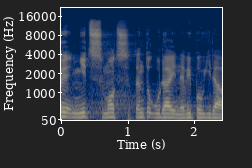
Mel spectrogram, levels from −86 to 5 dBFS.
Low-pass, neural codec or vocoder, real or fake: 14.4 kHz; none; real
